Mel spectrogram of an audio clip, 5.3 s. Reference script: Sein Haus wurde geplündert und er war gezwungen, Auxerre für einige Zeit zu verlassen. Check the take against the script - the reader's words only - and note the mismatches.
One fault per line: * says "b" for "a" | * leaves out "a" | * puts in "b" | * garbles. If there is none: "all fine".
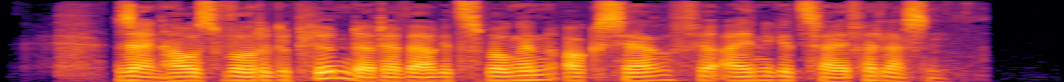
* leaves out "und"
* leaves out "zu"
